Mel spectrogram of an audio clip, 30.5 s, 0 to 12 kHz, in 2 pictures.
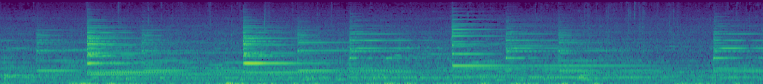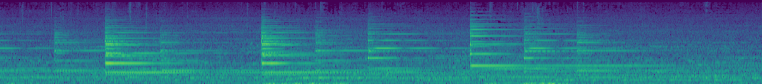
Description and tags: Short Kremlin bells, Red Square, Moscow 18.01.2016 XY
A short recording (caught it in the middle) of Moscow Kremlin clock tower bells.
Winter fair was on the right side of the Red Square.
made with Roland R-26's XY mics.
ambience, bell, chime, clock-tower-bell, Kremlin, Moscow, Red-square, Russia, winter-fair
